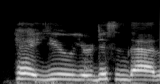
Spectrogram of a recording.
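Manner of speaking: normal talking voice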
